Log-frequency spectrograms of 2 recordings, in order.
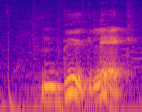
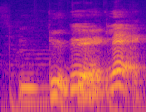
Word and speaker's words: Bygglek: BYGGLEK. Oh. BYGGLEK.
